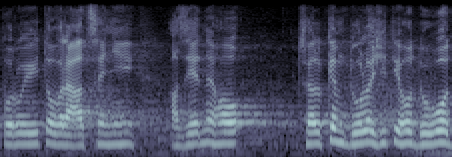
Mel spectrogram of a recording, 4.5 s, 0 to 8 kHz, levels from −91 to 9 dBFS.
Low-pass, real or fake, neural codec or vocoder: 7.2 kHz; real; none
